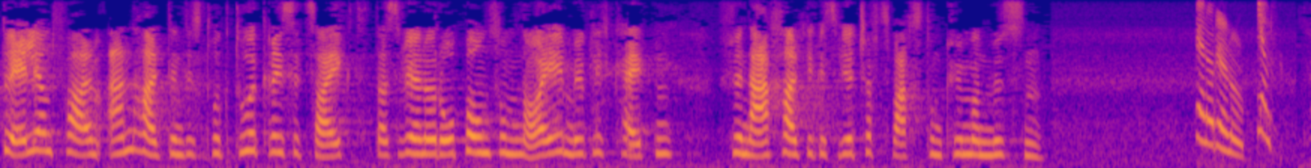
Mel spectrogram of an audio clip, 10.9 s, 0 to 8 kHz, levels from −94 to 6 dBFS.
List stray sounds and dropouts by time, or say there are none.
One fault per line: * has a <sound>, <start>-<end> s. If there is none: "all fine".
* has a chirp, 10.0-10.7 s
